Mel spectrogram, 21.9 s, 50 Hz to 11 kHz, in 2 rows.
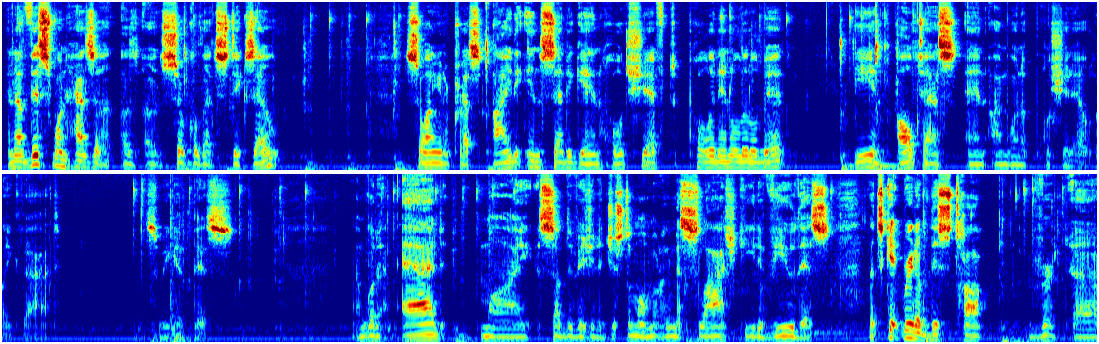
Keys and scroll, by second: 8.4 e, 8.9 alt+s, 12.7 Tab, 20.2 Tab, 21.0 3.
